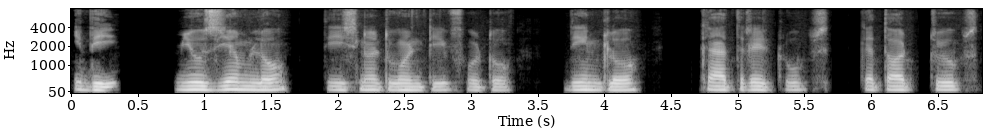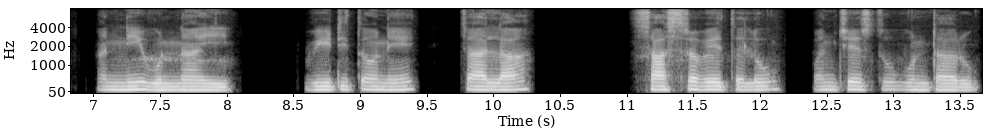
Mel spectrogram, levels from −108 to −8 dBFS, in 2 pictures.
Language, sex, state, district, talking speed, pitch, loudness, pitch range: Telugu, male, Andhra Pradesh, Anantapur, 85 wpm, 125 Hz, -24 LUFS, 120-130 Hz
